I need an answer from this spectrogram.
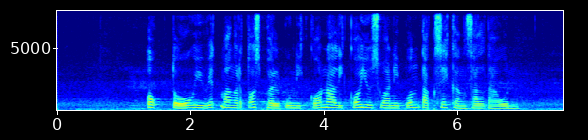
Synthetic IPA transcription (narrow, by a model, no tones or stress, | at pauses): ʔʊk̚t̪owiwɪt̪̚maŋərt̪ɔsb̥a̤lpunikɔnalikɔjuswanipʊnt̪aksɪhɡ̥ä̤ŋsalt̪aʊn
